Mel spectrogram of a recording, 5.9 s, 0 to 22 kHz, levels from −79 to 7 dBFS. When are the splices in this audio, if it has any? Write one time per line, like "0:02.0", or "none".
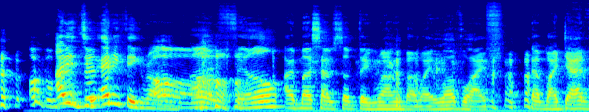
none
